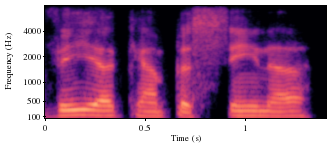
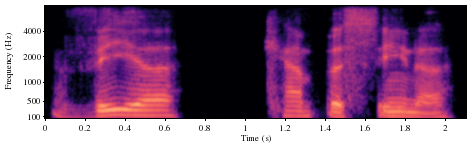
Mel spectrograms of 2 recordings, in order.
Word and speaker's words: Via Campesina: i included in my notes a statement from via campesina on the principles of food sovereignty but my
